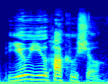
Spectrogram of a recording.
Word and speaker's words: Yu Yu Hakusho: I think I don't remember how you pronounce it again. Yu Yu Hakusho.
